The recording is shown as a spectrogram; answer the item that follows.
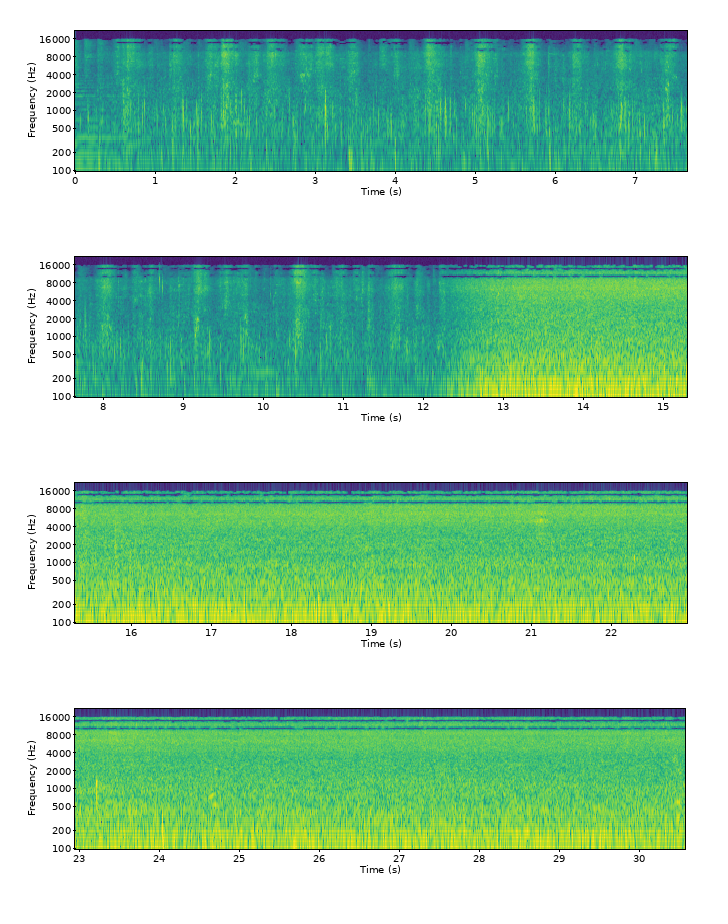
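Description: A quiet stretch with faint clicks and taps. About twelve seconds in, a sudden cut to the steady rush of river rapids, which runs on loudly.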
